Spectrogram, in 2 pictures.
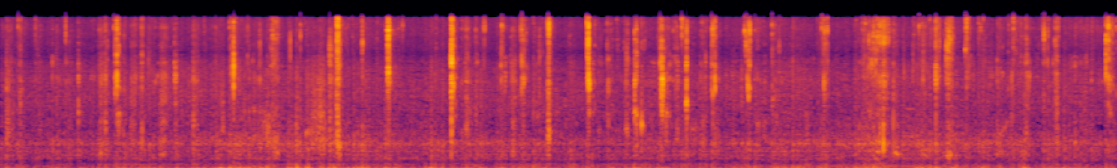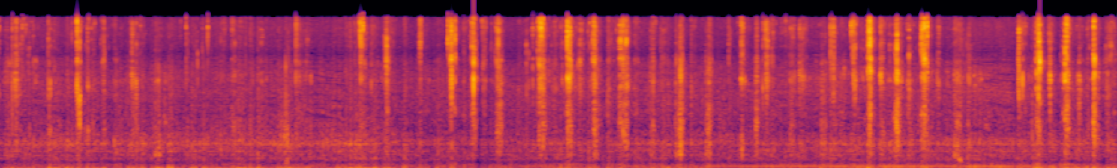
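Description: Close-miked chewing and biting of fried chicken, with many small crisp crunches and wet mouth clicks.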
